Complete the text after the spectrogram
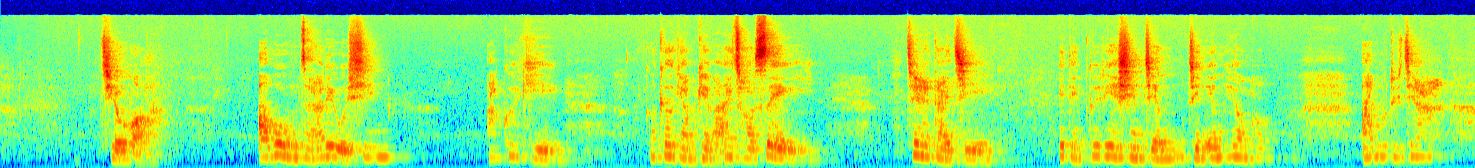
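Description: A woman talks calmly in a room.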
